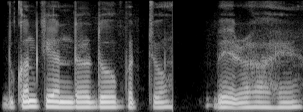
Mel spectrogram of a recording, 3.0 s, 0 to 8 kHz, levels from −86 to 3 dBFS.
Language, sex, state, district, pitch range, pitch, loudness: Hindi, male, Arunachal Pradesh, Lower Dibang Valley, 135-140 Hz, 135 Hz, -16 LUFS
